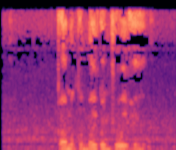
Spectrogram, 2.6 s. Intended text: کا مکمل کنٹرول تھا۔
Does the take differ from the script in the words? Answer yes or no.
yes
